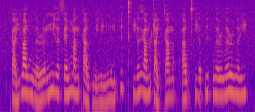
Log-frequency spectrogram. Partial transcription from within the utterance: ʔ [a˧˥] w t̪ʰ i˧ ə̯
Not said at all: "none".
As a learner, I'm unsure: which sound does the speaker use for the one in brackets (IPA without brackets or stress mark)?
a˧˥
